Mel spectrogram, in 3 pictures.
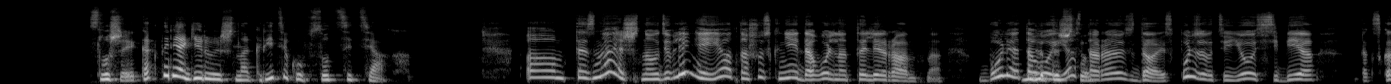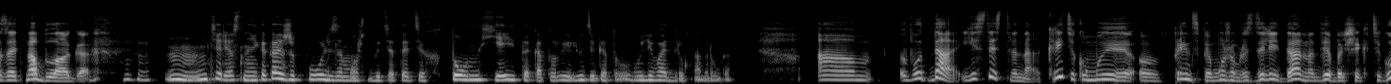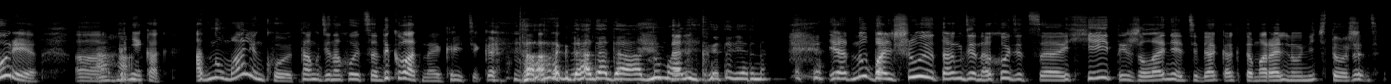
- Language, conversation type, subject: Russian, podcast, Как вы реагируете на критику в социальных сетях?
- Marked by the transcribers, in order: tapping; chuckle; laughing while speaking: "Так, да-да-да, одну маленькую, это верно"; laugh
